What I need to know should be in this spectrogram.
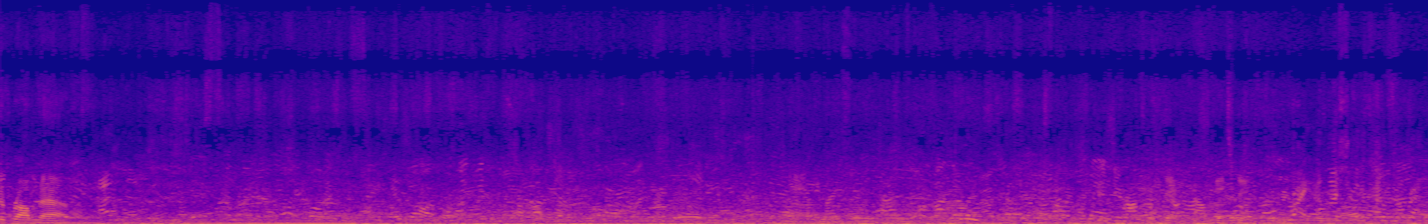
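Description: A large crowd chatters all around outdoors.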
